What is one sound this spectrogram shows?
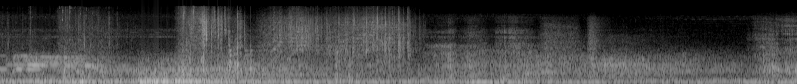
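A bowstring creaks as a bow is drawn.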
